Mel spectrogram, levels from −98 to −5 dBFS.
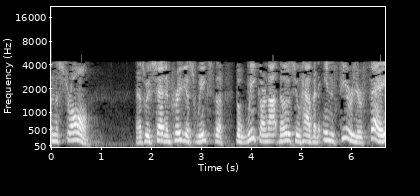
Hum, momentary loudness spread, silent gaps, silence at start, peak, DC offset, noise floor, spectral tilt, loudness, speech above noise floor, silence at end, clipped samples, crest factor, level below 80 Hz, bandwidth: none; 7 LU; none; 0 s; 0 dBFS; under 0.1%; -55 dBFS; -9.5 dB/octave; -14 LUFS; 41 dB; 0 s; under 0.1%; 14 dB; -62 dBFS; 4.6 kHz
